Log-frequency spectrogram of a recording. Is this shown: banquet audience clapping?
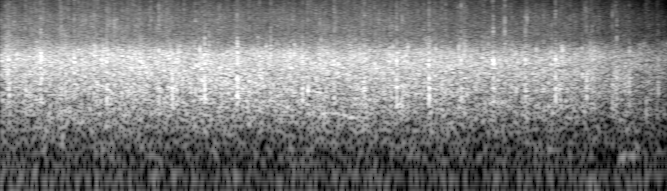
yes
